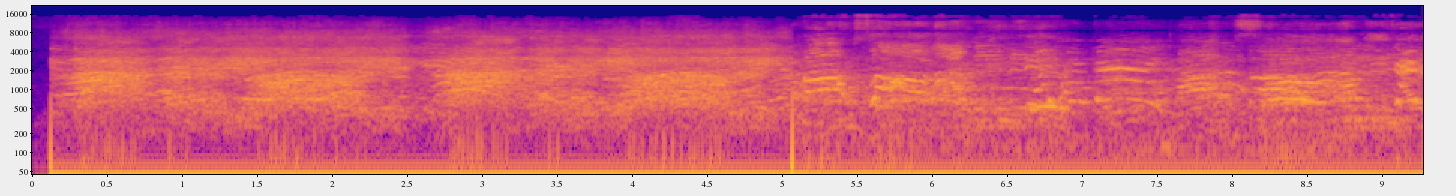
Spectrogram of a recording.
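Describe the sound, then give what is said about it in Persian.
Crowd at a US rally supporting the protests in Iran over Mahsa Amini's death, chanting slogans in unison. The shouts are loud, rhythmic and repeated over constant crowd noise. “این سخنان جمعیت حاضر در این تجمع بود که شعارهای همچون مرگ بر استبداد، زنده باد ایران و زن زندگی آزادی سر می دادند.”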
